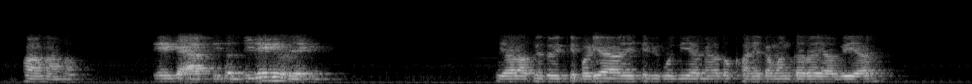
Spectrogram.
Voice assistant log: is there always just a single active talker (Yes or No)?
Yes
